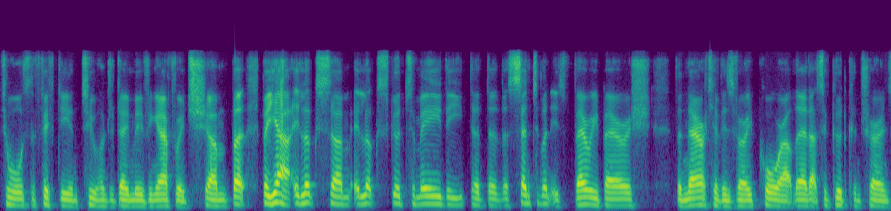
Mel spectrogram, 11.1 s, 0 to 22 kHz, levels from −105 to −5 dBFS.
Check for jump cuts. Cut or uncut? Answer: cut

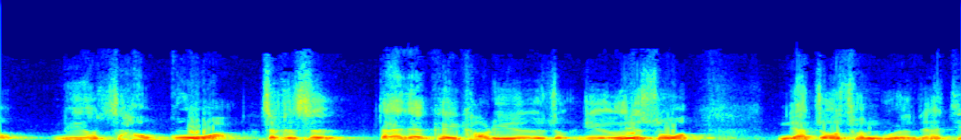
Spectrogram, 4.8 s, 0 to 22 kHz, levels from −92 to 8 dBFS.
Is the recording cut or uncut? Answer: cut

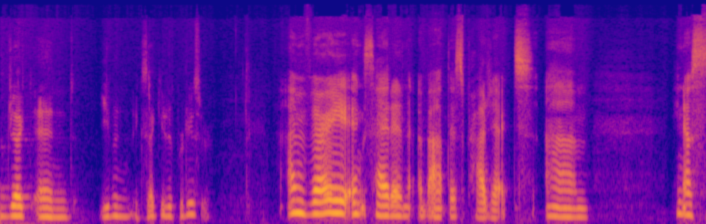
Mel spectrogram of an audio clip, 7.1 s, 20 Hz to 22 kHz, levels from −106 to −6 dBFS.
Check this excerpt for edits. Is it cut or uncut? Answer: uncut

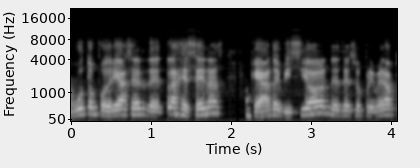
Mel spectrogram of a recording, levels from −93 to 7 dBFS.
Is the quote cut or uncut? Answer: cut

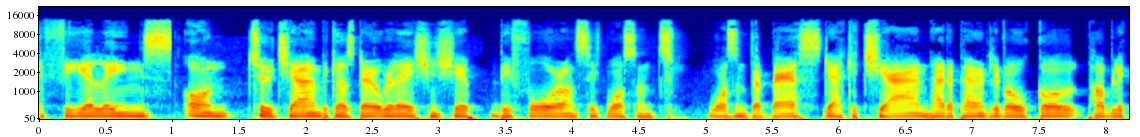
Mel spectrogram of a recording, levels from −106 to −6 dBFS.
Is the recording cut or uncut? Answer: cut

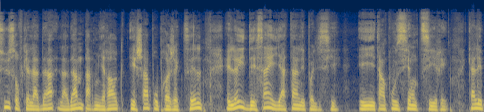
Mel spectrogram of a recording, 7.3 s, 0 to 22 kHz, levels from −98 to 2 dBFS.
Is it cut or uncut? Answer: uncut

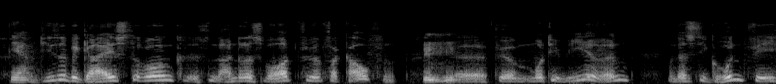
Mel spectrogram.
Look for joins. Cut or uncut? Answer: uncut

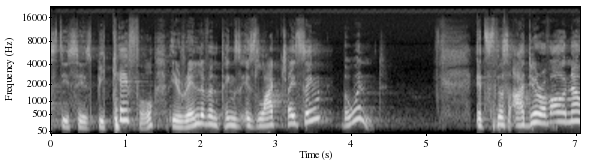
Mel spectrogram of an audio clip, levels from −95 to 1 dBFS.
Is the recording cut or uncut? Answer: cut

